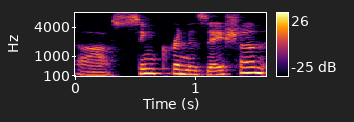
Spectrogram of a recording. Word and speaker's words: synchronization: So we have the stress on the second to last syllable. That's a typical pattern in longer words in American English. We have the clear A there, and then we end with our short shun, T-I-O-N.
